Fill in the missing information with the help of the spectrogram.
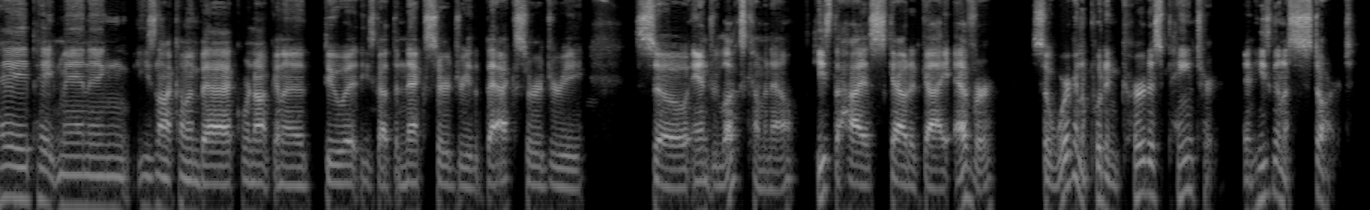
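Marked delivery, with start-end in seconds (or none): none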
